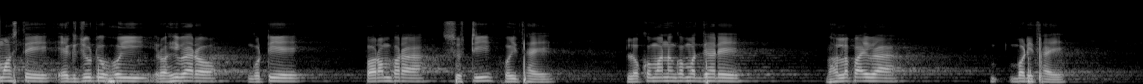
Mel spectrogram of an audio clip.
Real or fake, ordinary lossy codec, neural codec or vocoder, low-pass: real; none; none; none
